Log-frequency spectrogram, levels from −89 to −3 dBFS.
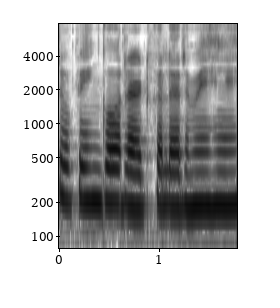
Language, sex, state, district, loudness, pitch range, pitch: Hindi, female, Uttar Pradesh, Jyotiba Phule Nagar, -13 LUFS, 185-200 Hz, 185 Hz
